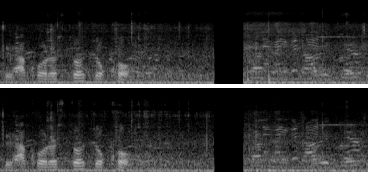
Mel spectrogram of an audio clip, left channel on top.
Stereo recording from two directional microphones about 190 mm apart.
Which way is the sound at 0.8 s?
20° right (ahead or behind).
